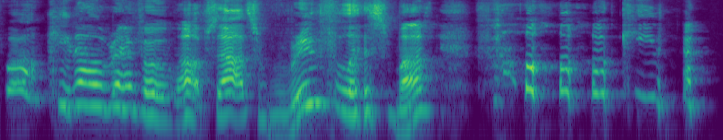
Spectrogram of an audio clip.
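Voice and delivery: high-pitched, laughing disbelief; shocked laughter. Real, not acted. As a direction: talk through real laughter, stretching words out. Cracking up at a ruthless joke.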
